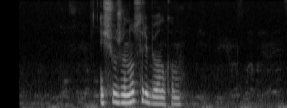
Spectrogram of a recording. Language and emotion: Russian, neutral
